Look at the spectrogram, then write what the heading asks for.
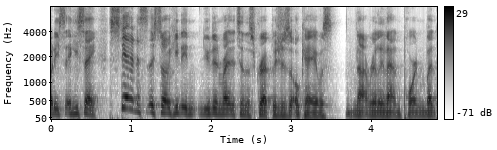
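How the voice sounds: A natural reading voice with lively intonation.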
